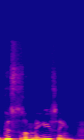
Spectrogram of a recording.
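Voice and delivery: "This is amazing" pitched high and gushing; excited amazement. Real, not acted. Host amazed at a viewer from Alaska, gushing high.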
